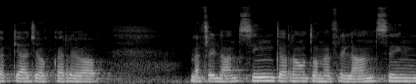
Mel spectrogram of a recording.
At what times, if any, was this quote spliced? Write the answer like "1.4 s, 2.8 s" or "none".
none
